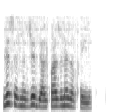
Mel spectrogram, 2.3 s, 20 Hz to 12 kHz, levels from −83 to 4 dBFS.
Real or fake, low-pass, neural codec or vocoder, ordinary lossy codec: fake; 7.2 kHz; codec, 16 kHz, 4.8 kbps, FACodec; AAC, 48 kbps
